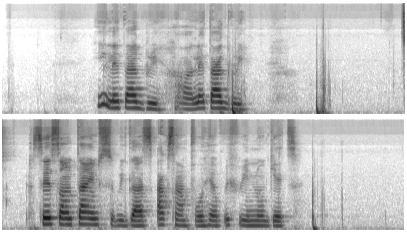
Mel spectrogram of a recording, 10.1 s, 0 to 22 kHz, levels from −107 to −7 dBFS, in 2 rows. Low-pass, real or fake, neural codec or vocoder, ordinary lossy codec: none; real; none; none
